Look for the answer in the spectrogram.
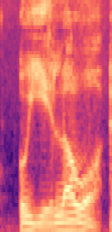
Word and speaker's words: Oyelowo: Well, I mean, the name itself, Oyelowo, or Oyelowo, as it's pronounced in the Yoruba tradition, means a king deserves respect.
